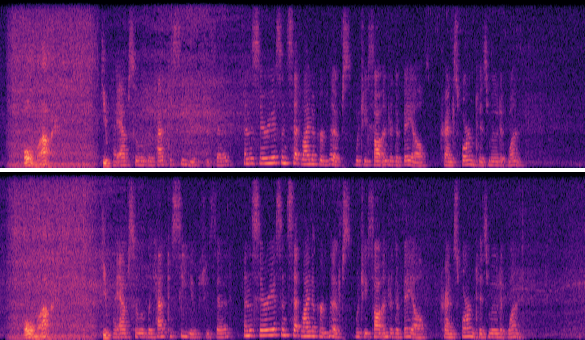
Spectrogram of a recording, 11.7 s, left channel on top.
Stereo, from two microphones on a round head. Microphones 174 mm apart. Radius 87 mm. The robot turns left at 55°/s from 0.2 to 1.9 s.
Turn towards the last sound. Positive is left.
turn(degrees=-5)  # may be behind; listen again after turning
